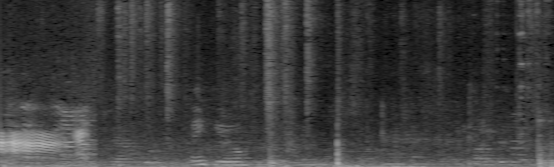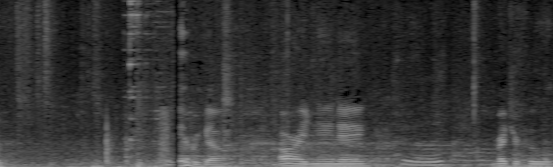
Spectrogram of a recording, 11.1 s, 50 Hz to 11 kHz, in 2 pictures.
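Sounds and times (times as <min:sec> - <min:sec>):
cutlery and dishes clinking: 0:04.8 - 0:07.9.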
